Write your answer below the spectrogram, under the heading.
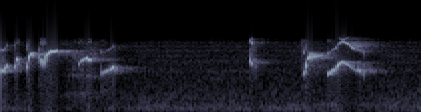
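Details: Pet bird's nightly serenade indoors: clear whistled phrases with rising and falling slurred notes, a quick run of notes, a pause, then a longer looping whistle.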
